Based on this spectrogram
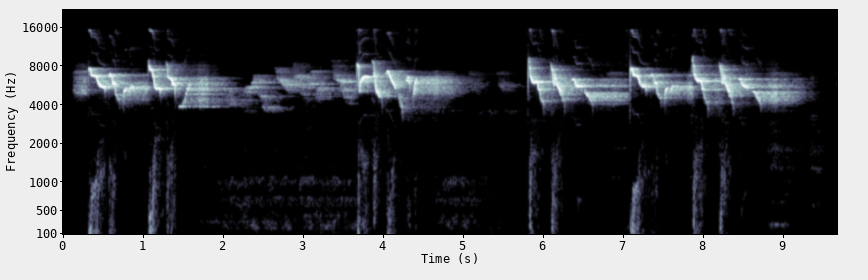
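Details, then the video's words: White-eye song played to lure other white-eyes: high, sweet, rapid warbled phrases with quick descending slurs, delivered in bursts of about two seconds and separated by short pauses, with sharp clicking ticks at the start of the phrases. "kicau pleci buat pancingan pleci lain"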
